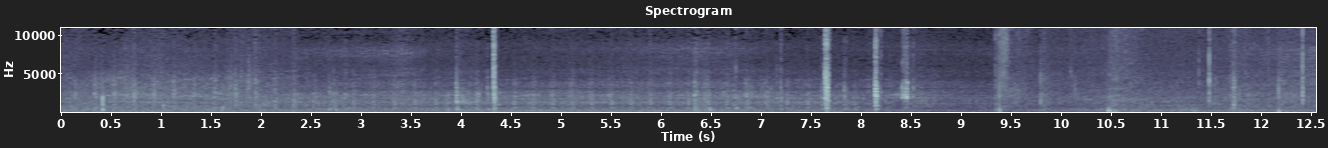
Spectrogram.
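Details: Jeep Grand Cherokee at idle: sharp, uneven knocks and clicks over a rough, hissy idle with no steady beat, seemingly from the front, mid to upper engine; flexplate considered but doubted, cause not found.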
